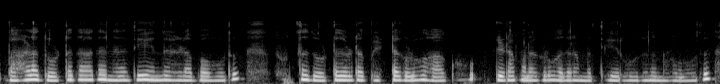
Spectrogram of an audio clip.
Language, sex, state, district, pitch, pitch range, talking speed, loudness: Kannada, female, Karnataka, Bellary, 195 Hz, 185-210 Hz, 140 wpm, -16 LUFS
